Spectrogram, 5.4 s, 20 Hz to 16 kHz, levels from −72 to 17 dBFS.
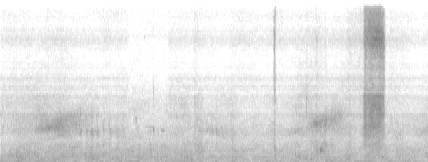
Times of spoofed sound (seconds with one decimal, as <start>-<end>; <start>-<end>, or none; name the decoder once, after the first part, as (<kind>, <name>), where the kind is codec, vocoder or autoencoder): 0.0-1.6 (codec, DAC); 2.1-5.4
